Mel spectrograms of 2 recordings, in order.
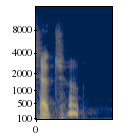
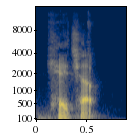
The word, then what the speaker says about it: kecap: It's spelt K, no, yeah, KECAP, but I think that's where the word ketchup from comes from. So I think you pronounce it ketchup.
